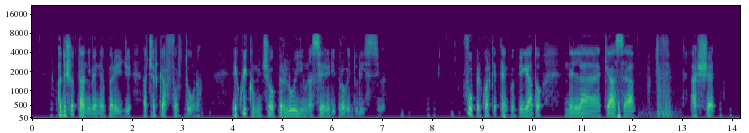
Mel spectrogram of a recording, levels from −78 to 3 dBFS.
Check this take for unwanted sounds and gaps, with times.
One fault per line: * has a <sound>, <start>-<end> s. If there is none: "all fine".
* has a sneeze, 12.3-12.9 s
